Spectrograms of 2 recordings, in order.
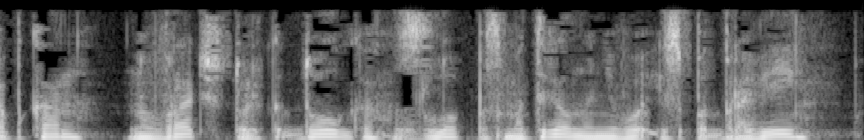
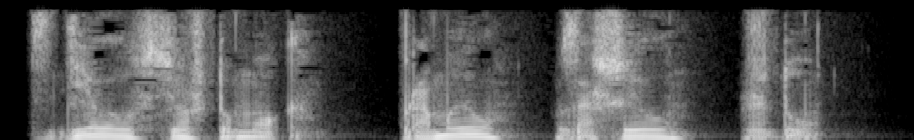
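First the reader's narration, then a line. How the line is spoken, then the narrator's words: Gloomy grumble. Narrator (Russian): мрачно буркнул костоправ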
